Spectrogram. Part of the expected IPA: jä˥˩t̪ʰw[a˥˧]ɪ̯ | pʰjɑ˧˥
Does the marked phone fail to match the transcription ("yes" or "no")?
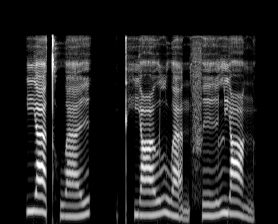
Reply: yes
